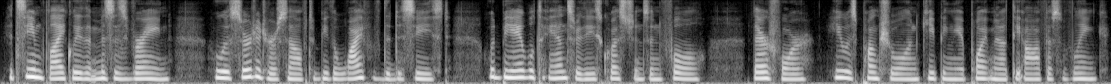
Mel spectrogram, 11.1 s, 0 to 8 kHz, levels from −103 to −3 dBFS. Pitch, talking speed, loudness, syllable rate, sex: 205 Hz, 205 wpm, -18 LUFS, 6.1 syllables/s, female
